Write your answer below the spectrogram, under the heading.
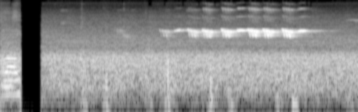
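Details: A Japanese leaf warbler (Phylloscopus xanthodryas) at Oze in mid-August, toward evening, when the birds come close to people, sings a fast, rhythmic run of high, buzzy notes for about a second and a half; a brief human voice at the start.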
